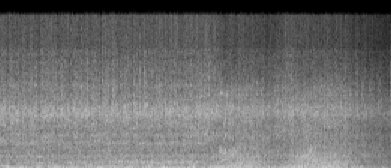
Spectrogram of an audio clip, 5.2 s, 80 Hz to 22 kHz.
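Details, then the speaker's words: 1971 Chevrolet Chevelle SS, 383ci small block with Comp 270 cam, roller rockers, Holley dual-feed 4bbl, headers, Flowmaster dual exhaust, TH350 with 2800 stall: fires up into a loud, choppy, lopey idle with bright exhaust rasp; normal big-cam idle. "You can go ahead, Jordy, fire it up. Nice little comp cam"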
